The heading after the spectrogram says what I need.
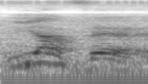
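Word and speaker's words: Yahweh: por Eu Sou, e a pronúncia dele seria Yahvé. Essa é a pronúncia mais aceitável, né?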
